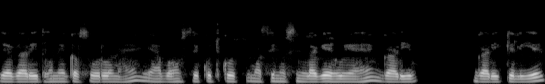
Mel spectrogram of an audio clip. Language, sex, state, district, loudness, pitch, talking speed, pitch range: Hindi, male, Chhattisgarh, Balrampur, -23 LUFS, 135 Hz, 210 wpm, 130-140 Hz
